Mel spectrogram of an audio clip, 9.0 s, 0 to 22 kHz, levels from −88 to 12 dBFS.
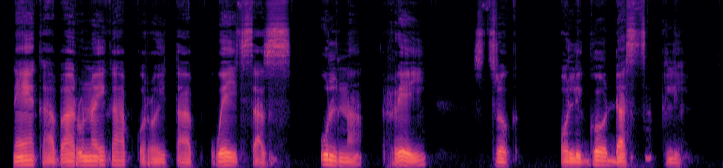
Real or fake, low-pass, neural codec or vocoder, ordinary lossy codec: fake; none; vocoder, 44.1 kHz, 128 mel bands every 256 samples, BigVGAN v2; none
